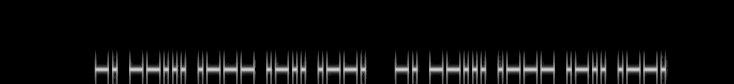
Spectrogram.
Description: Morse code, heard as a keyed tone, about 28 wpm, 700 Hz. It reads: N7JLP N7JLP
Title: USA Call Signs Repeated 2x 28wpm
